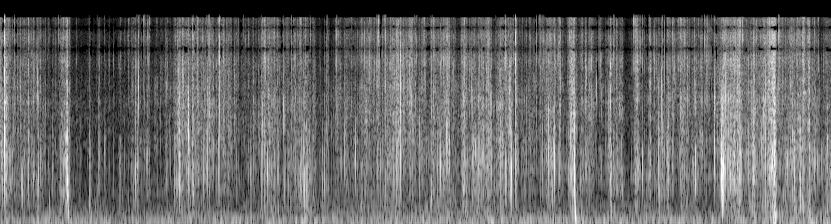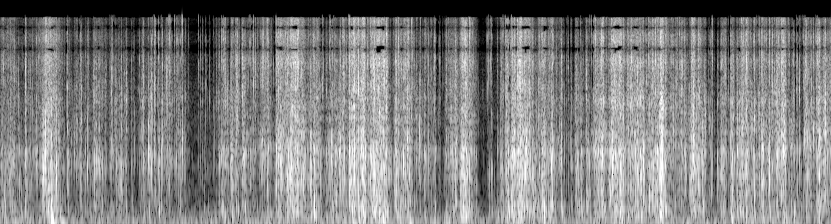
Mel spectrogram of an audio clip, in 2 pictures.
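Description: Clear plastic packaging film crinkling and rustling as hands pull it open and peel it off a small toy. The crinkling grows denser and louder in the last few seconds.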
